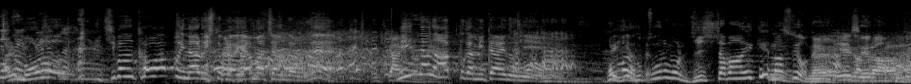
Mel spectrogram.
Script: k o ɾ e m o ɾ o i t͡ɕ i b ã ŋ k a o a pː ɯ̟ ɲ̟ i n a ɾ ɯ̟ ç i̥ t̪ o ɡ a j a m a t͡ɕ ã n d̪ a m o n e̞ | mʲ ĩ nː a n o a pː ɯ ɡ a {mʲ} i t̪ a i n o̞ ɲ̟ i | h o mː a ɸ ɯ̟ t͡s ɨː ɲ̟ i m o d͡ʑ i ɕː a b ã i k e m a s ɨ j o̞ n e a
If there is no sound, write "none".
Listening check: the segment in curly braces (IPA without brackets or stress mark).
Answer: mʲ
